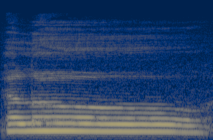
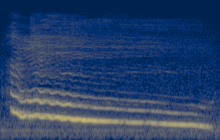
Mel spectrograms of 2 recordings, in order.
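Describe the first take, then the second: First: It is said in a very low voice. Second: It is said in a very high voice.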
